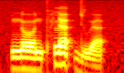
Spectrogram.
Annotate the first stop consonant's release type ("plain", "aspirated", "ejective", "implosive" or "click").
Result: aspirated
